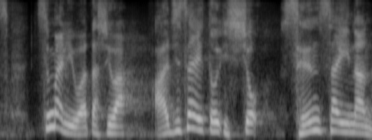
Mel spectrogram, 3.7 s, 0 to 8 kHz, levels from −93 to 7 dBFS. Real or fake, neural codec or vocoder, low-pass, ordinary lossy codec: fake; codec, 16 kHz, 2 kbps, X-Codec, HuBERT features, trained on LibriSpeech; none; none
